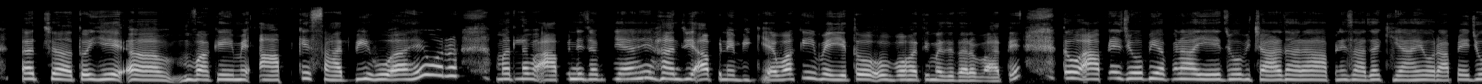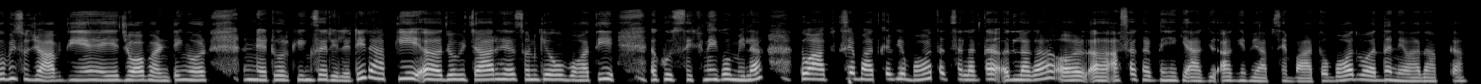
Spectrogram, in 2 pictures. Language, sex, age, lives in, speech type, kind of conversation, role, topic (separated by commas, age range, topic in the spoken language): Hindi, female, 20-24, India, conversation, podcast, host, Job hunt ke dauran networking kaise karte ho, aur koi ek simple tip kya hai?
